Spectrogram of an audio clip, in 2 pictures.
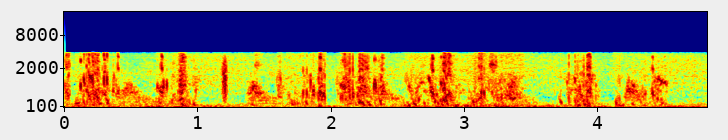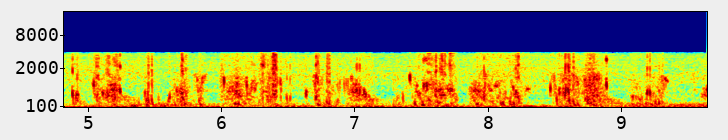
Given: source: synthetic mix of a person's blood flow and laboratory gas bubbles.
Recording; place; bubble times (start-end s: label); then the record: Doppler ultrasound of blood flow; subclavian vein
0.00-0.46 s: bubbles
0.67-1.03 s: bubbles
1.38-1.52 s: bubbles
1.58-1.96 s: bubbles
2.03-2.43 s: bubbles
2.54-3.46 s: bubbles
3.67-4.03 s: bubbles
4.11-4.54 s: bubbles
4.84-5.29 s: bubbles
5.36-5.92 s: bubbles
5.99-6.55 s: bubbles
6.61-7.16 s: bubbles
7.28-7.79 s: bubbles
7.85-8.34 s: bubbles
8.43-8.93 s: bubbles
9.05-9.37 s: bubbles
9.63-9.65 s: bubbles
From the record:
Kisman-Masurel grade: 342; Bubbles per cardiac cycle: rolling drumbeat, 9 or more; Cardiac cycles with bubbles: 100%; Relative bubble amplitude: moderate (0.250 to 0.450); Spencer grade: 3 (all of the cardiac periods contain showers or single bubble signals, but not dominating or overriding the cardiac motion signals); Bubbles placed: anywhere in the cardiac cycle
